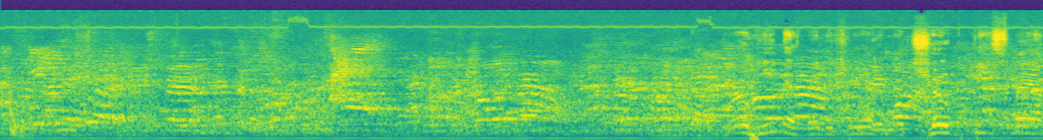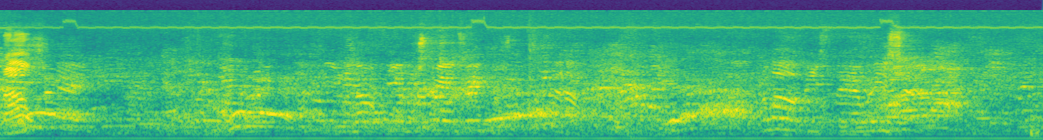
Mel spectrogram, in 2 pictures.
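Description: A crowd shouts and cheers in an echoing hall.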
